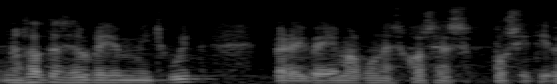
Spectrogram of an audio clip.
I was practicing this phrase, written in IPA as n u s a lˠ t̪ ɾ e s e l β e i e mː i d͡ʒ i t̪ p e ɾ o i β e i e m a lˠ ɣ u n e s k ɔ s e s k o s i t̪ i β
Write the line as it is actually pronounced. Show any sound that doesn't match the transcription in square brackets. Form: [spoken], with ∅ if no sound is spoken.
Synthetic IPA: n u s a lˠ t̪ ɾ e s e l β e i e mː i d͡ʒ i t̪ p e ɾ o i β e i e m a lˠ ɣ u n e s k ɔ s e s [p] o s i t̪ i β

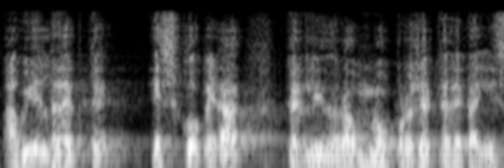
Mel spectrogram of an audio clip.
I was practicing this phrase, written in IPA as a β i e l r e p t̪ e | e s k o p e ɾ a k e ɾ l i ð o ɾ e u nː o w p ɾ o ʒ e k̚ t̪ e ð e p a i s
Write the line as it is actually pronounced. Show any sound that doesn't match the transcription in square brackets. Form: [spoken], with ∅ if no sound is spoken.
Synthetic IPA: a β i e l r e p t̪ e | e s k o p e ɾ a [p] e ɾ l i ð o ɾ [a] u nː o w p ɾ o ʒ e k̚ t̪ e ð e p a i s

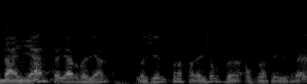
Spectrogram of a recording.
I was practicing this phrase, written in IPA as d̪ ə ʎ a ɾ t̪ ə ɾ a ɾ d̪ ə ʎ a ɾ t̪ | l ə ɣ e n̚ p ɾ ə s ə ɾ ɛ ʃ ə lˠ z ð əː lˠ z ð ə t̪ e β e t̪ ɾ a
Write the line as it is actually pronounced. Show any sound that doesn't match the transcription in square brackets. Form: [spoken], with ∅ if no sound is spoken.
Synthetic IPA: d̪ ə ʎ a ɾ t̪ ə [ʎ] a ɾ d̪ ə ʎ a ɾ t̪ | l ə [ʒ] e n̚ p ɾ ə [f] ə ɾ ɛ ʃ ə lˠ z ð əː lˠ z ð ə t̪ e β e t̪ ɾ [ɛ]

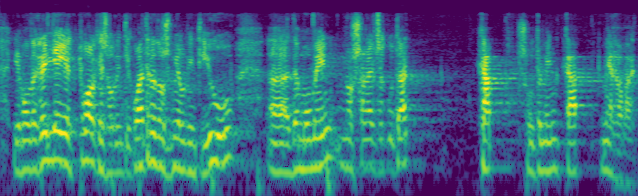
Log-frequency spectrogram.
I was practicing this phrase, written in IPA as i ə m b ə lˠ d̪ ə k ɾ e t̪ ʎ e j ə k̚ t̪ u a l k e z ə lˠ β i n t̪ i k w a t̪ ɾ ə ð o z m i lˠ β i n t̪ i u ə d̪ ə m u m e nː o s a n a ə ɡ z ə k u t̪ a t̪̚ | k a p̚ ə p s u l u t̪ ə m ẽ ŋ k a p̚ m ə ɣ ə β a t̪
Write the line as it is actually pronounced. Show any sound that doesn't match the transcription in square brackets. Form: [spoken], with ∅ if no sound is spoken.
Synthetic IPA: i ə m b ə lˠ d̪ ə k ɾ e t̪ ʎ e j ə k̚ t̪ u a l k e z ə lˠ β i n t̪ i k w a t̪ ɾ ə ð o z m i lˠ β i n t̪ i u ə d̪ ə m u m e nː o s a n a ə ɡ z ə k u t̪ a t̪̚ | k a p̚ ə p s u l u t̪ ə m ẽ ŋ k a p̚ m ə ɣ ə β a t̪

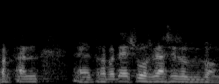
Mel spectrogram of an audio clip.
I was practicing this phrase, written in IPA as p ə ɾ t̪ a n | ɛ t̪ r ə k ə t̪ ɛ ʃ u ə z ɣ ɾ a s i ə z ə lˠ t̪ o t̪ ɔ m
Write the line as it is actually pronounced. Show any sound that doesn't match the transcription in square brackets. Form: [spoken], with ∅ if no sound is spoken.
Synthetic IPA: p ə ɾ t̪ a n | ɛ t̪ r ə [p] ə t̪ ɛ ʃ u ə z ɣ ɾ a s i ə z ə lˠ t̪ [u] t̪ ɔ m

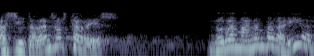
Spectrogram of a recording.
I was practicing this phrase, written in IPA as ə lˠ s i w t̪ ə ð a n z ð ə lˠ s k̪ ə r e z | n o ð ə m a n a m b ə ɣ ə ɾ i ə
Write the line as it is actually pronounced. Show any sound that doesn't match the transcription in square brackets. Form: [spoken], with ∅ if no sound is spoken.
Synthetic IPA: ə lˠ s i w t̪ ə ð a n z ð ə lˠ s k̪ ə r e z | n o ð ə m a n [ə] m b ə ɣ ə ɾ i ə

